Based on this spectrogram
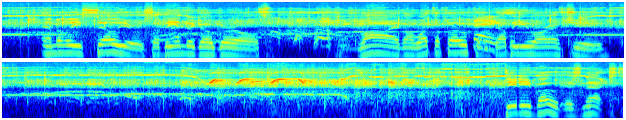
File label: radio announcer; songwriter showcase - eddie's attic - decatur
